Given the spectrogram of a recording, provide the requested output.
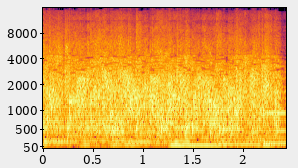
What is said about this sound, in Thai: ปรบมือให้เพื่อนหน่อยค่ะ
